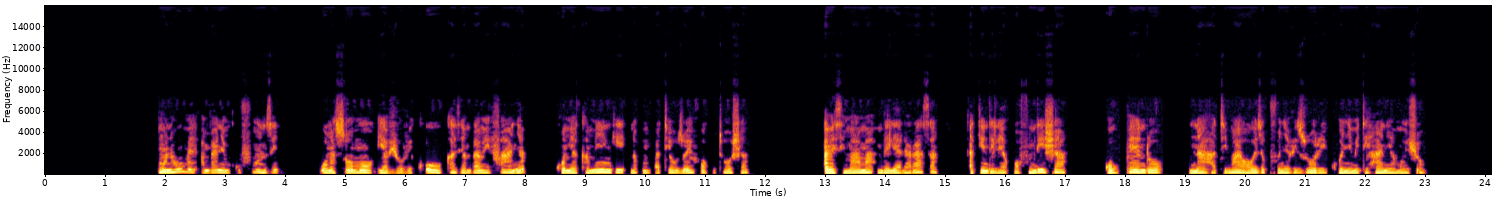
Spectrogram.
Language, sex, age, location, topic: Swahili, female, 36-49, Dar es Salaam, education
